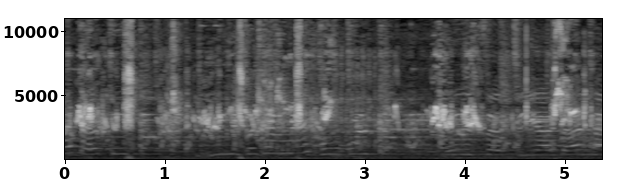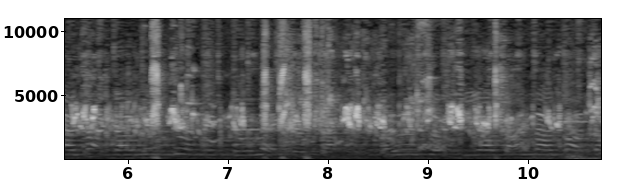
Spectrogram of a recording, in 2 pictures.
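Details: Happy budgie chirping in a continuous, lively warble of rapid chirps, clicks and squeaky notes. Music plays softly underneath.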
